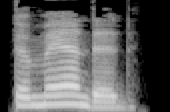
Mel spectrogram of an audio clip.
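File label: "demanded", British English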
